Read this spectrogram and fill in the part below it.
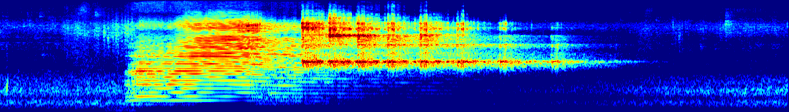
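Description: A dramatic musical sting swells and fades as a game round begins.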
